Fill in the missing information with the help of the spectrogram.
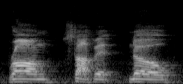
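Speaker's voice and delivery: loud, emphatic shutdown; forceful rebuke. Acted. Admins standing up to mind games, forceful rebuke. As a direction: cut the objection off loudly.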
